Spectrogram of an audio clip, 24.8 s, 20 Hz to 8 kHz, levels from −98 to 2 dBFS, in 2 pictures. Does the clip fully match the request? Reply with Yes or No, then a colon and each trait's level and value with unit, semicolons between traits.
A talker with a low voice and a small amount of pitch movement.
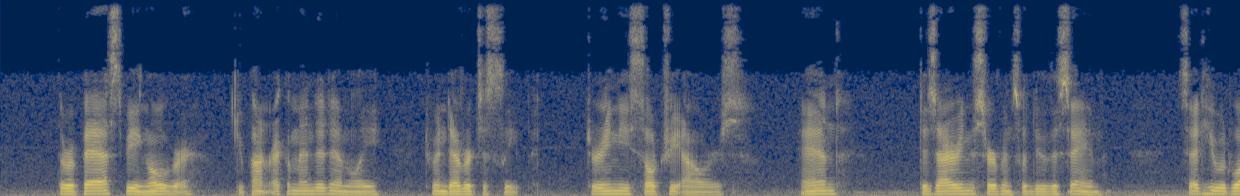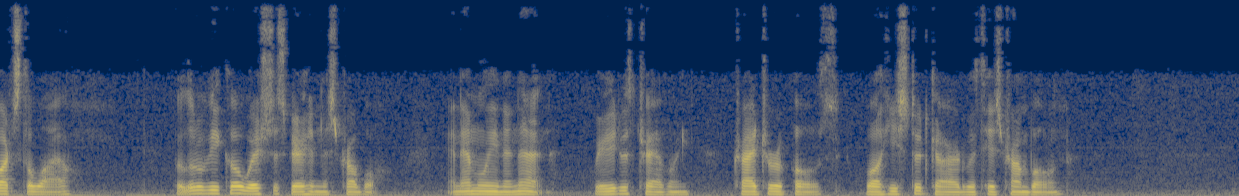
Yes: low, 115 Hz; narrow, 2.2 semitones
